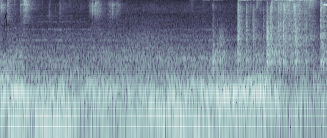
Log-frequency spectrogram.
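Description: Loose US coins (copper pennies, dimes and quarters) clinking as a hand lets them fall onto a pile of coins on a wooden tabletop. There is a clink right at the start and a quick run of clinks near the end.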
